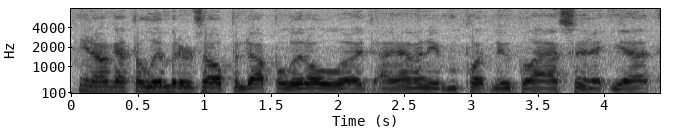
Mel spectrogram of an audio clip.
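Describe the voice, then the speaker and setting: A man's voice: mid-range voice, flat delivery, quick pace, a little mellow, poor audio. An American man giving a casual, rambling, folksy demonstration and chatting as a radio hobbyist. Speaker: radio repair hobbyist and CB operator. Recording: clear background noise.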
